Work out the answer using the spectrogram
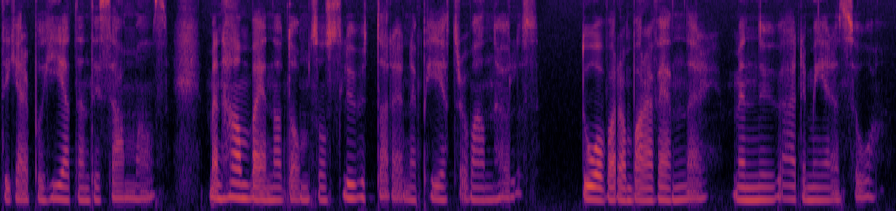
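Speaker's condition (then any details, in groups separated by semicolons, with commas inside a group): No condition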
